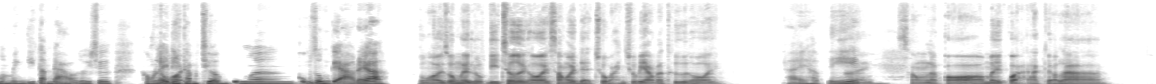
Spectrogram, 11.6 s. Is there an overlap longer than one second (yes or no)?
no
